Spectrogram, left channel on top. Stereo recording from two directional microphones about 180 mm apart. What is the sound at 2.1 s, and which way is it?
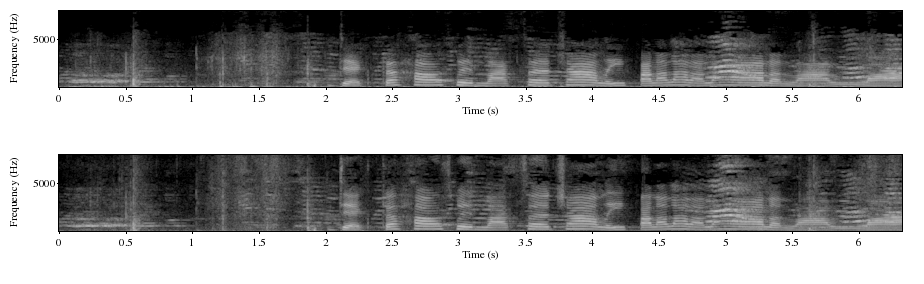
A child's voice, 25° right (ahead or behind).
